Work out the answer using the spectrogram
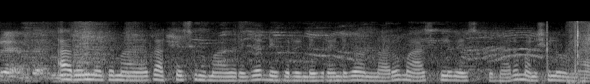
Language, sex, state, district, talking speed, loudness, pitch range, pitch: Telugu, female, Andhra Pradesh, Sri Satya Sai, 120 wpm, -21 LUFS, 180-210 Hz, 190 Hz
